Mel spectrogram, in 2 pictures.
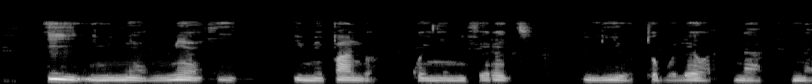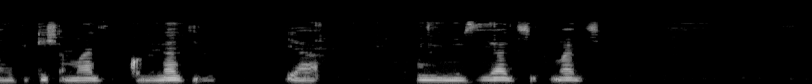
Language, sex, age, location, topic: Swahili, male, 18-24, Nairobi, agriculture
